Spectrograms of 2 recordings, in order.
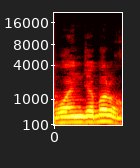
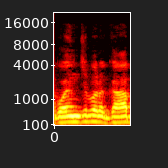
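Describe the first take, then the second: First: The final syllable ends in a short vowel. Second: The final syllable ends in a long 'aa' vowel. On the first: The speaker calls it right. "বলতে হবে" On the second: The speaker calls it wrong. "এটা বলা যাবে না"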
